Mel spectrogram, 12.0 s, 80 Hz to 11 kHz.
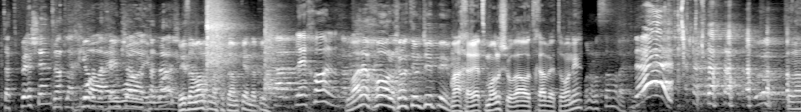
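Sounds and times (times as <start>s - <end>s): man talking: 0.0s - 4.4s, 5.2s - 9.6s.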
